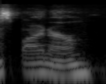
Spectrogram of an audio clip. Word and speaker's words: Spiner: But his name is Brent Spiner. Um I think it's people I think people pronounce it spinner but I think it's actually spiner but it looks like spinner but Brent sp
